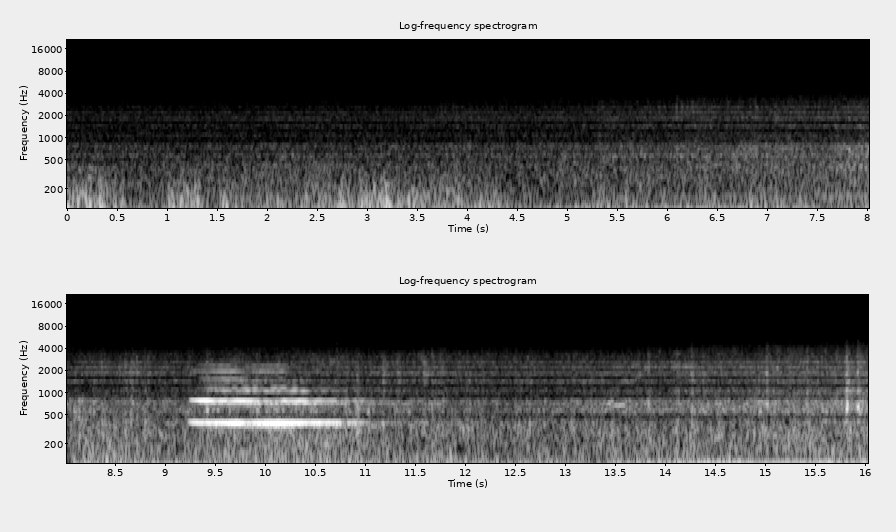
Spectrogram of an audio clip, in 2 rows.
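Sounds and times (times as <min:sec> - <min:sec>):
train rumble: 0:00.0 - 0:16.0
locomotive horn blast: 0:09.2 - 0:11.3.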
